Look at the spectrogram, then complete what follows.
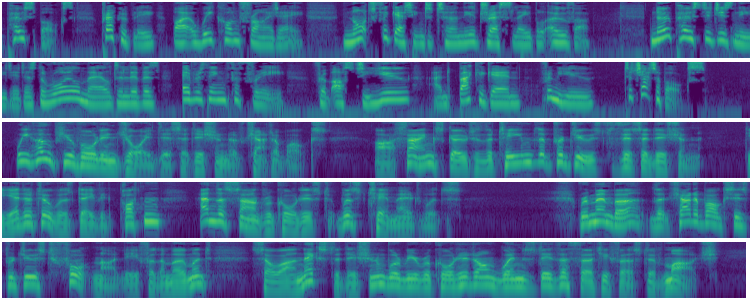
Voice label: Closing Announcement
